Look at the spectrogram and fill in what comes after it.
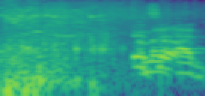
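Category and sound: sound effect, glass breaking sound effect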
